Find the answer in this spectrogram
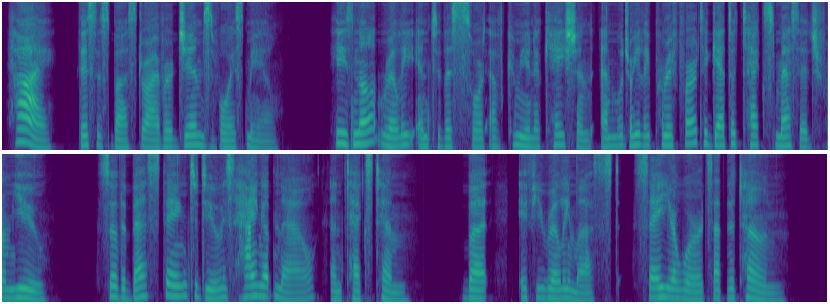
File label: voicemail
